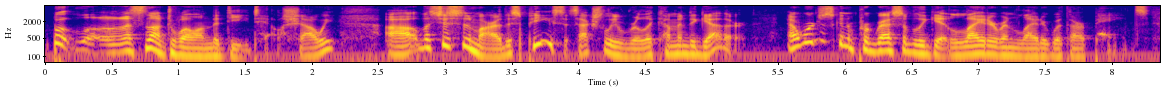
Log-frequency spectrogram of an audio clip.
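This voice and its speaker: A man narrates a crafting tutorial in an encouraging, jokey manner. His voice is bright and swings freely up and down in pitch. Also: huge pitch swings, fast talker.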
